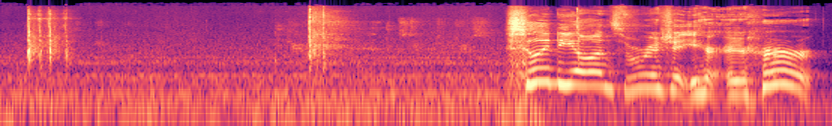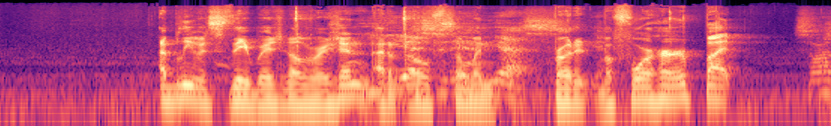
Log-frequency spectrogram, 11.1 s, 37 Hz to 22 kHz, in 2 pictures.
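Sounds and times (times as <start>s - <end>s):
low steady hum: 0.0s - 11.0s
clicky keypresses on a mechanical keyboard: 0.2s - 0.5s
speech: 3.5s - 5.5s, 6.6s - 11.0s.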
